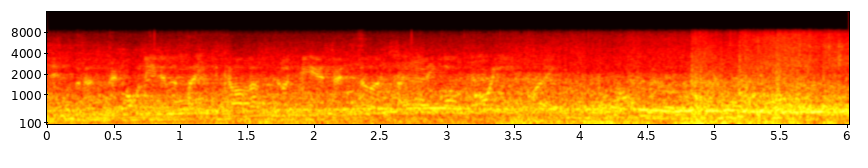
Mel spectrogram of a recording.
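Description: Spectators chattering, with a race car engine growing louder in the last second or so as it comes closer.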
